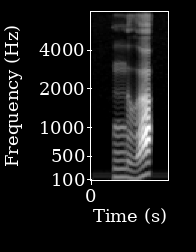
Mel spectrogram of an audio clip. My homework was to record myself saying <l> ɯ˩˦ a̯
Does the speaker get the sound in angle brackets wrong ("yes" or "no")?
yes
